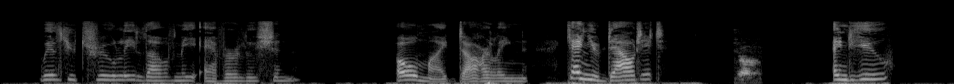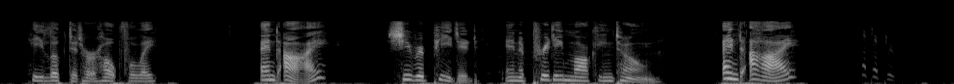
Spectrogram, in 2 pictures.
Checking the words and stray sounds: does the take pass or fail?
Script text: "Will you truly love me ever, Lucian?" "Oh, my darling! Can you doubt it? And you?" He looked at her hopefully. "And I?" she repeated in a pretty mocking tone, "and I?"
fail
